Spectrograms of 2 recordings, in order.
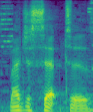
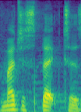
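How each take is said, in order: First: The middle sounds like 'sep', with no 'spec' cluster. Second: The middle sounds like 'spec', with s before p. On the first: The speaker calls it wrong. "I keep saying it wrong" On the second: The speaker calls it right. "it's Magispectors"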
